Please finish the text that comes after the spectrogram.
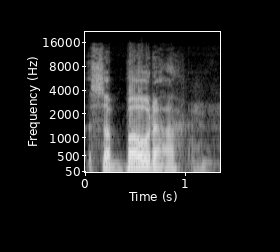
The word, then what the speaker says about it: Sobotta: names on the stream for sure so it's saboda and Gable like Chris is I should pronounce it Tris Patrick glean Klein no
